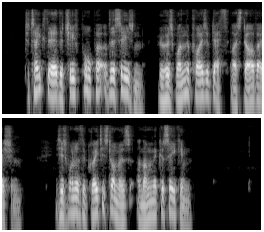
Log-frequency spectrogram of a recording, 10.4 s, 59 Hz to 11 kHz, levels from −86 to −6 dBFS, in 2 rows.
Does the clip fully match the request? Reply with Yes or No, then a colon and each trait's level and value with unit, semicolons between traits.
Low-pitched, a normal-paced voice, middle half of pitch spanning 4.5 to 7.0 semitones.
Yes: low, 130 Hz; average, 160 wpm; average, 5.0 semitones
